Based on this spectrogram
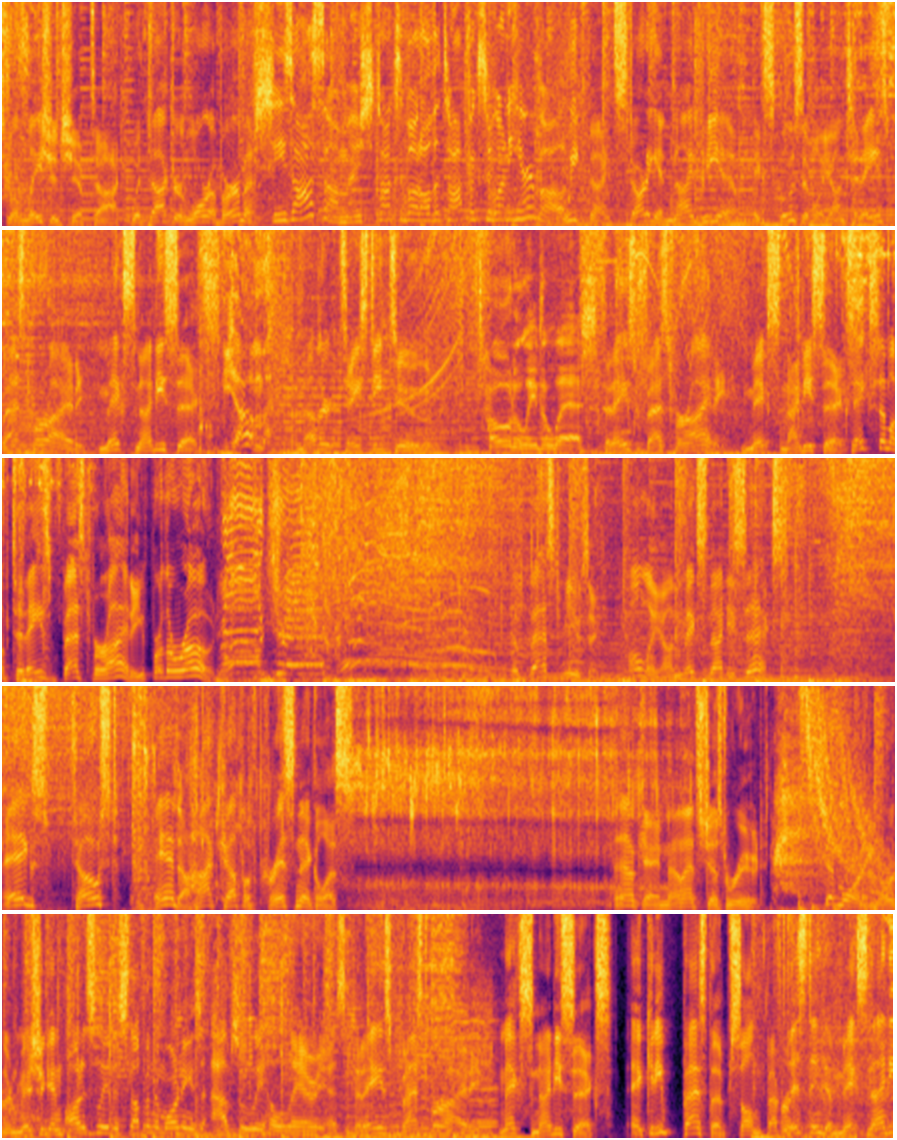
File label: Adult Contemp Radio Imaging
